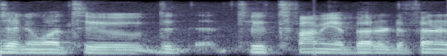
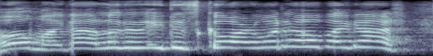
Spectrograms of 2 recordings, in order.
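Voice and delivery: high-pitched mock yell of disbelief; re-enacted excited yelling. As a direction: squeal it like a fan reliving the goal. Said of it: "I was yelling".

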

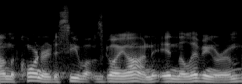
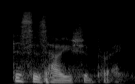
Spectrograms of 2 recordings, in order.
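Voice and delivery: whisper; 5 semitones lower, 15 dB quieter than usual. Acted. Whispered line.

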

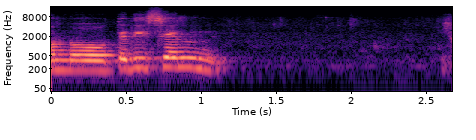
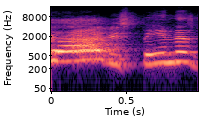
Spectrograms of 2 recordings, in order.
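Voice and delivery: hammed-up wail of sorrow, higher and louder; mock lament; 7 semitones higher, 4 dB louder, slower than usual. Mimicking arriving at work in tears, hammed-up lament. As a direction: fake a melodramatic sob over your woes. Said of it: "llego llorando".

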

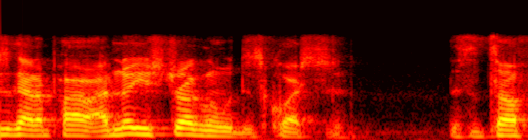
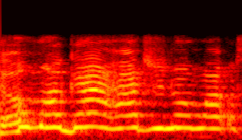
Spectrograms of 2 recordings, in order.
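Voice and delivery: put-on high, gushing girlfriend voice; delighted girlfriend. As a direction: squeal it like she's thrilled.

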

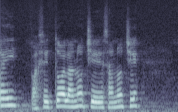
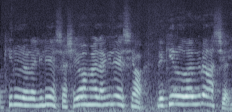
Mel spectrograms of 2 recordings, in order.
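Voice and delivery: high, insistent quoted plea; retold resonating inner voice; 9 semitones higher than usual. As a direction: voice an inner urge, pitched up. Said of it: "una voz que me resonaba en todo". (voz interior imitada, aguda y suplicante)

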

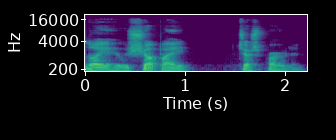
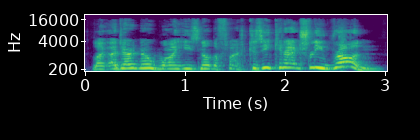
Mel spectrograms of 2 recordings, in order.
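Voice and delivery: exasperated outburst; 10 semitones higher, 4 dB louder than usual. Real, not acted. Co-host ranting about who should be Flash, exasperated outburst. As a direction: pitch leaps high, building louder on the last words.

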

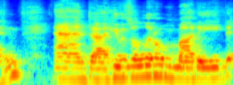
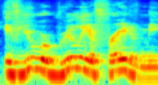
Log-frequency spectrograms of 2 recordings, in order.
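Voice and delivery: sharp, raised, rushed outburst; a king's angry retort, fast and loud; furious king; 7 semitones higher, 6 dB louder, faster than usual. Acted. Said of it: "the king was furious at this".

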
